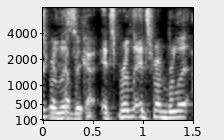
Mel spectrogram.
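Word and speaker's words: Rolisica: It's R-O-L-I-S-I-C-A. Rolissicans, right? – I think it's Rolissica. I'm pretty sure it's Rolissica.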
